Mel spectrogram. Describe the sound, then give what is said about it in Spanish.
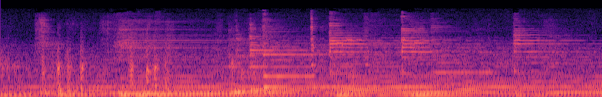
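Horse hooves galloping in a loose, uneven rhythm as a rider takes off into the hills toward Sierra Morena, moderately loud and mixed with a sustained musical backdrop of steady tones that continues throughout. “Por tanto, cogió el primer caballo que pilló y se lanzó al monte.”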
